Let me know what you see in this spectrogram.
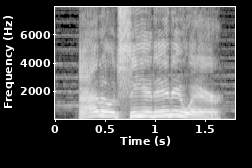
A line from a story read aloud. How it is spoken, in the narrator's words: Milo called out to his friends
